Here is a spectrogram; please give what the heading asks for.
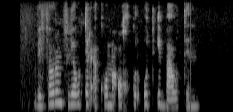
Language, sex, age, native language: Icelandic, female, 30-39, Polish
